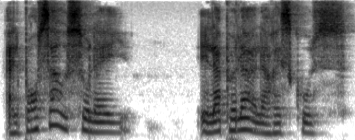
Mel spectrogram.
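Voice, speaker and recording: A woman reading a storybook aloud in a gentle, careful way. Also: fairly low pitch, normal speed. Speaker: narrator.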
